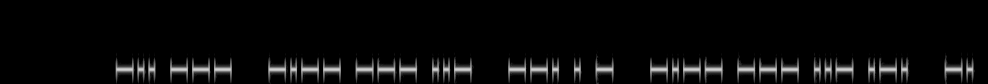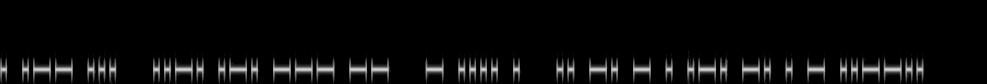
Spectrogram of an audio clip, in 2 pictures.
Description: Morse code, heard as a keyed tone, about 22 wpm, 700 Hz. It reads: DO YOU GET YOUR NEWS FROM THE INTERNET?
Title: Sentences from Top 1000 Words - Review Part 4 - 22wpm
